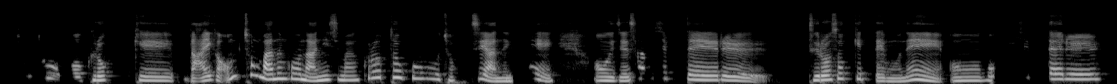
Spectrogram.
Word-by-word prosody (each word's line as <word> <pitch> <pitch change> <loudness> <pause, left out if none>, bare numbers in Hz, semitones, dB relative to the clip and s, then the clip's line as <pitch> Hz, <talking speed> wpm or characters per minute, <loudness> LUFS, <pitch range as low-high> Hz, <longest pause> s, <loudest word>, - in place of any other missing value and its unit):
저도 295 -7 -10
뭐 175 0 -6
그렇게 195 -3 0
나이가 180 +6 +1
엄청 385 +6 -2
많은 260 0 +6
건 245 -5 +4
아니지만 200 +3 +2
그렇다고 295 -4 -2
적지 215 +5 -4
않은 150 0 +2 0.2
게 170 -8 -2 0.4
어 180 -1 +2
이제 165 0 0
30 275 +1 -10
대를 200 - +2 0.4
들어섰기 245 +5 +1
때문에 155 +4 +1
어 175 +1 0
뭐 185 +1 -3 0.2
20 315 -1 -30
대를, 245 -1 +1
205 Hz, 230 characters per minute, -25 LUFS, 175-260 Hz, 0.4 s, 많은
